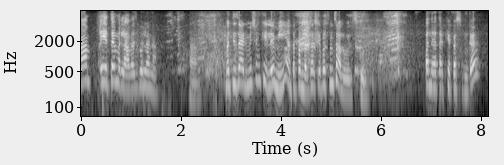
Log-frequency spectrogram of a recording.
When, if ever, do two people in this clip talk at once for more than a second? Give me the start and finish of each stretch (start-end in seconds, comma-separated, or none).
none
